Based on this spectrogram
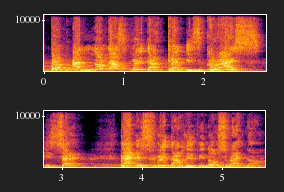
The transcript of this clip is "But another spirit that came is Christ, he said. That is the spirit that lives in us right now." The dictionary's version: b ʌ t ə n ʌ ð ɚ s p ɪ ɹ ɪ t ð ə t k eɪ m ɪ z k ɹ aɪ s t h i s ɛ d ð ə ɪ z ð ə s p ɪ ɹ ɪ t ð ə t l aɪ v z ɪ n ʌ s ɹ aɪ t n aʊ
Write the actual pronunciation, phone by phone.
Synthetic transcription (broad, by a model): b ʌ t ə n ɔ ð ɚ s p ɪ ɹ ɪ t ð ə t k eɪ m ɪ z k ɹ aɪ s t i s ɛ d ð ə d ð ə s p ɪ ɹ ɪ t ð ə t l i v ɪ n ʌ s ɹ aɪ t n aʊ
